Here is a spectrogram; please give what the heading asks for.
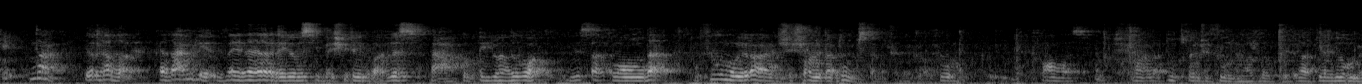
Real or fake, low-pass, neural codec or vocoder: fake; 7.2 kHz; codec, 16 kHz, 4 kbps, FunCodec, trained on LibriTTS, 50 frames a second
